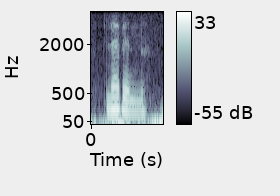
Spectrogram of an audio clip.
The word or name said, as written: levin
